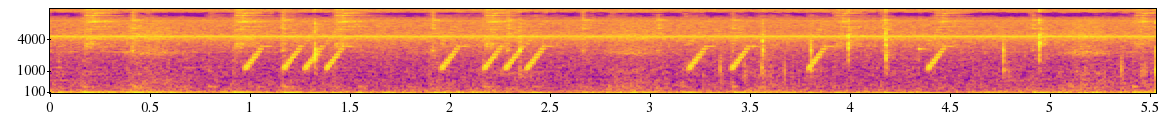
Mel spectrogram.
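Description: Short rising electronic blips chirp quickly in small bursts.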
